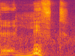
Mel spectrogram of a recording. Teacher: If you create this sound, O sound, as you have in the word lift, the air doesn't pass through the central area, and it passes through the lateral sides. In pronouncing O sound, the tip of the tongue touches the ridge, closing it, but the sides remain open. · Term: lateral approximant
